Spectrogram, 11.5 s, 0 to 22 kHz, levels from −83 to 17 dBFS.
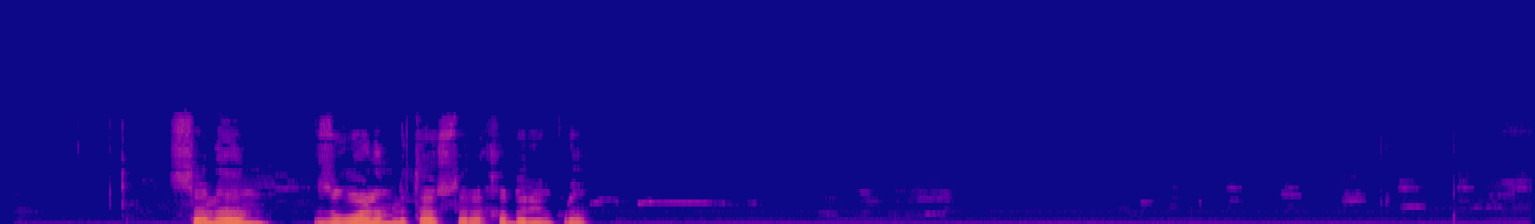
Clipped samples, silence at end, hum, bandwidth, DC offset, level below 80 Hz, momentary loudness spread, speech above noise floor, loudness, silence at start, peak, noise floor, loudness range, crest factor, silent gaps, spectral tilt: under 0.1%; 7.1 s; none; 11 kHz; under 0.1%; -78 dBFS; 13 LU; 47 dB; -26 LUFS; 1.3 s; -10 dBFS; -72 dBFS; 10 LU; 20 dB; none; -6.5 dB/octave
